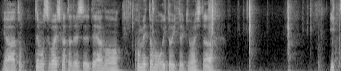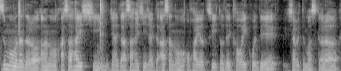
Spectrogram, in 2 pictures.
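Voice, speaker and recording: A man's voice: lowish voice, fairly even intonation, brisk, noisy background. Chatty bilingual man streaming while crafting. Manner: switches between Japanese and English, many fillers, laughs often; polite, chatty, greets viewers by name. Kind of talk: casual chat stream.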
